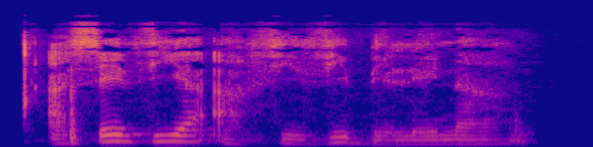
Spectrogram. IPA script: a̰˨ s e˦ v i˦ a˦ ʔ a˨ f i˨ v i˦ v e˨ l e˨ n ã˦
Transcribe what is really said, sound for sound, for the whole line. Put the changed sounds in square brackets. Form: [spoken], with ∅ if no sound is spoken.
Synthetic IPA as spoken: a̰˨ s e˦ v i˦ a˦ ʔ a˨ f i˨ v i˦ [b] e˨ l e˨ n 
